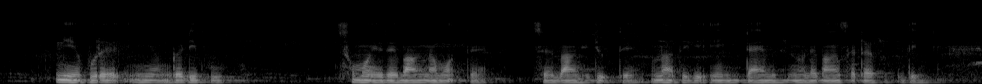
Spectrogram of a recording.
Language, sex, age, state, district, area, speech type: Santali, male, 30-45, West Bengal, Paschim Bardhaman, rural, spontaneous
